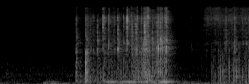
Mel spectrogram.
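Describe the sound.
A thick deck of tarot cards being shuffled: a quiet rustle swells into one dense, thuddy burst of riffling cards lasting about a second, then fades to a softer rustle.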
